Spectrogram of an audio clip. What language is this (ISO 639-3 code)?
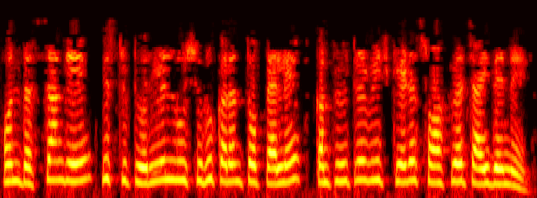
pan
